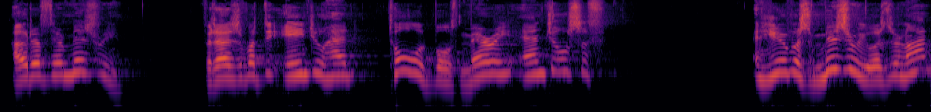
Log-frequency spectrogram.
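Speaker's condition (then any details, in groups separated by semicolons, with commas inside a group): No condition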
